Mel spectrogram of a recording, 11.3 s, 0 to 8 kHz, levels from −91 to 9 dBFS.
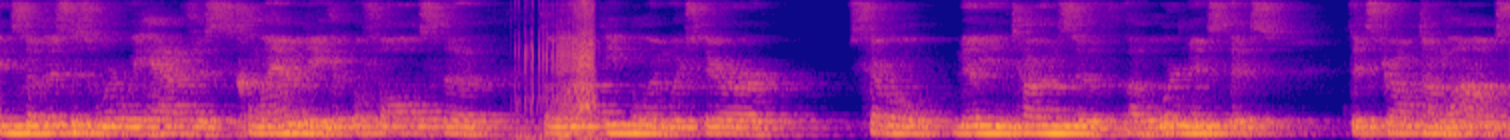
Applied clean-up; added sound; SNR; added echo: none; Zipper (clothing); 10 dB; reverberation time 1.2 s.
